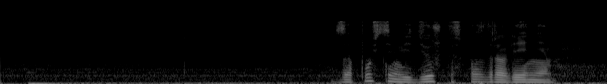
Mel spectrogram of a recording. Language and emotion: Russian, neutral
